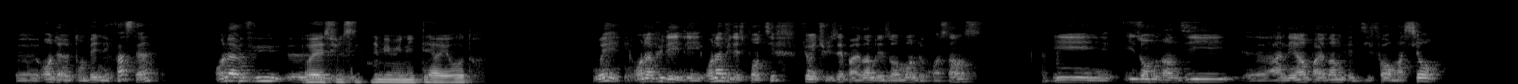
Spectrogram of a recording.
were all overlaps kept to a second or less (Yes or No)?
Yes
